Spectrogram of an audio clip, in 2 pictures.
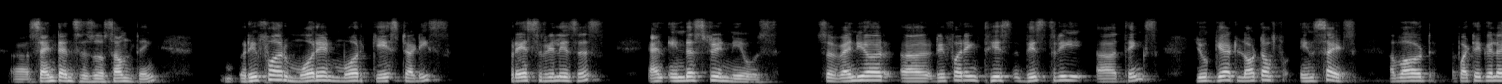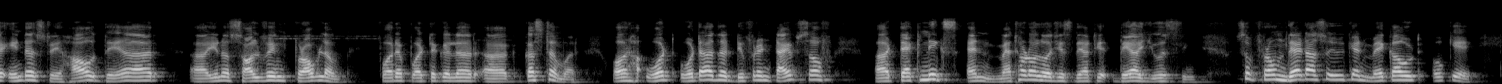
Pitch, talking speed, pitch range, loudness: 170 Hz, 145 wpm, 150-190 Hz, -19 LUFS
